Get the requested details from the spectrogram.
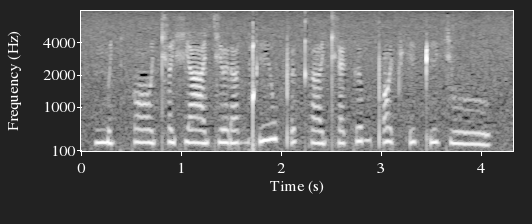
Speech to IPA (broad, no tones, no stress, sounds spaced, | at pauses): m ɘ c k ɔː cʰ ɐ ç aː c ɘ ɾ ɐ ǃʼ i w pʼ ɘ kʰ ɐː cʰ ɛ k ɘ b pʼ ɔ t͡ʃʼ i kʼ i c uː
